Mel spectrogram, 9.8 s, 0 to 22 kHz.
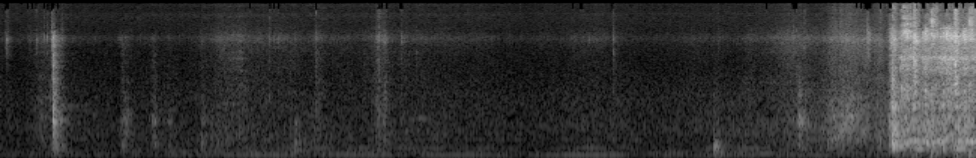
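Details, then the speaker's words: Faint clicks then a loud, even churn as the starter spins the repowered engine of a Troy-Bilt 1842 Super Bronco lawn tractor, once the solenoid is bypassed with a wrench; faulty solenoid only clicked, so it needs replacing. "Hey, hey, see that? There we go. It cranks, which means I need to change out the solenoid."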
